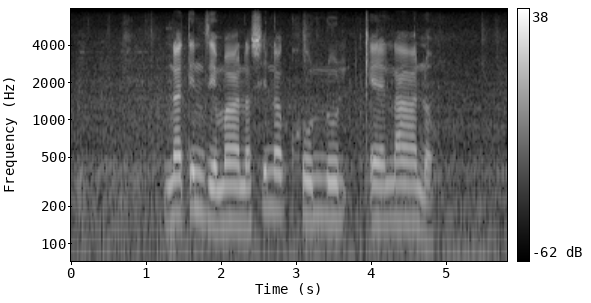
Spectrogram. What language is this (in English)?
Tsonga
